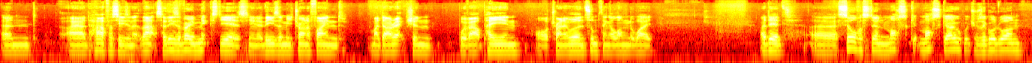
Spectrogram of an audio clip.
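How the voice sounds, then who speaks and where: A man's voice: mid-range voice, little pitch movement, normal speed. A man speaking as a podcast guest and motorcycle racer, telling anecdotes in a casual, informal way.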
